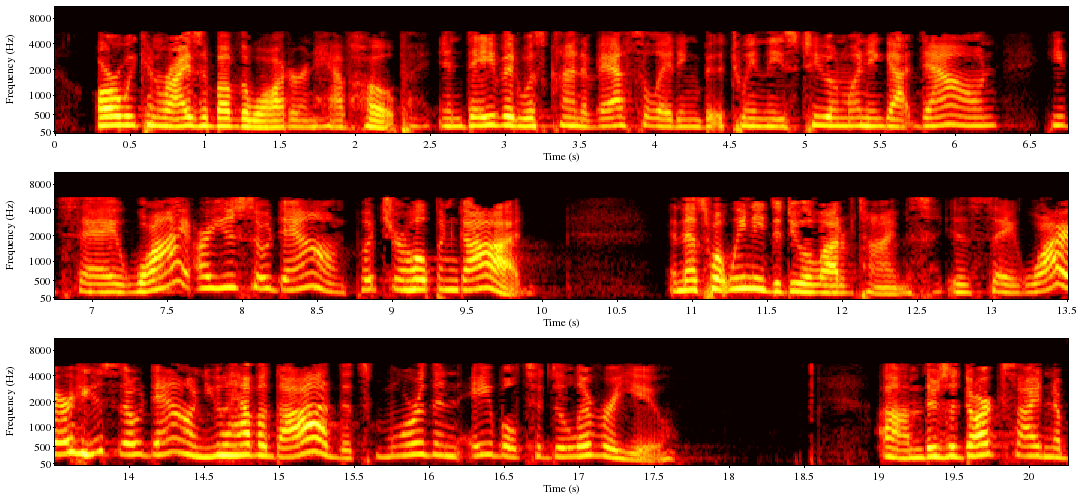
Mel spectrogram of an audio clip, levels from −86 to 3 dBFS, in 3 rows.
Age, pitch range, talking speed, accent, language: 50-69, 195-235 Hz, 215 wpm, American, English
